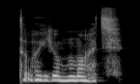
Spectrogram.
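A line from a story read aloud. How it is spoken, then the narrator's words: Mumbling. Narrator (Russian): бормочу я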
